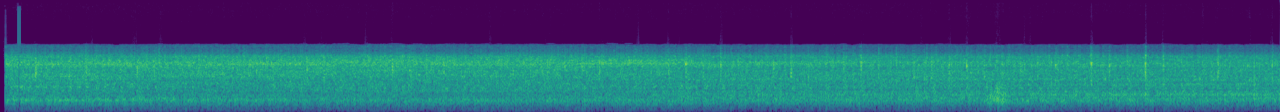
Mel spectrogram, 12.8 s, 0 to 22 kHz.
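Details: Dodge Dakota 4.7L at a busy idle: fast, light ticking from the right side, steady with engine speed, from leaking exhaust manifold gaskets; replacing the gaskets with new bolts solved it.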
